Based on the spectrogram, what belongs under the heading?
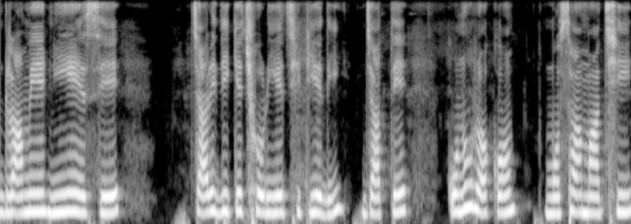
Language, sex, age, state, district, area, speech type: Bengali, female, 30-45, West Bengal, Hooghly, urban, spontaneous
